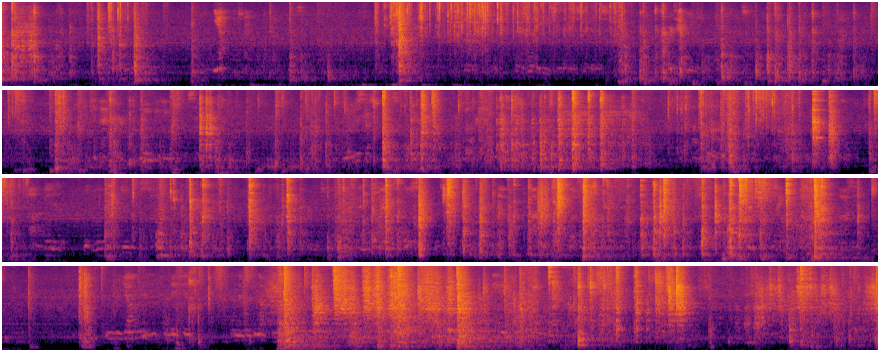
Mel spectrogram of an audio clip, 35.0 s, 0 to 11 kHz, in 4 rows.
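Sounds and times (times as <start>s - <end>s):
tools and metal parts clinking: 3.8s - 7.0s.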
